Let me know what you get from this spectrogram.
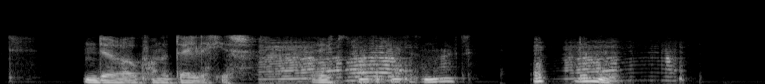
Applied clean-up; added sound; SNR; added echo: neural mask model RNNoise.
